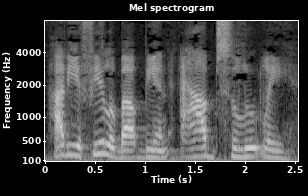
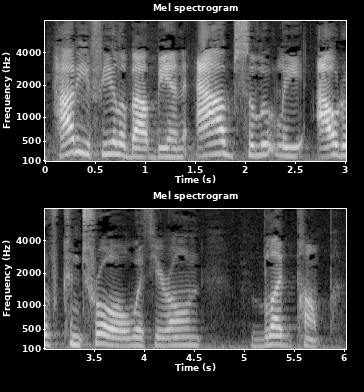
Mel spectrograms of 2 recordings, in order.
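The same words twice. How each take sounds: First: Said in the usual way. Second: Louder, pressing the question home; forceful preaching. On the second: Acted. Preacher pressing a proud son about his fear. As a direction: drive the question home hard.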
